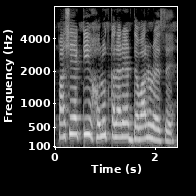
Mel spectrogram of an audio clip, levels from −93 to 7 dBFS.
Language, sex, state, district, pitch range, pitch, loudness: Bengali, female, Assam, Hailakandi, 250-320 Hz, 290 Hz, -13 LUFS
